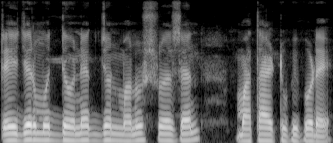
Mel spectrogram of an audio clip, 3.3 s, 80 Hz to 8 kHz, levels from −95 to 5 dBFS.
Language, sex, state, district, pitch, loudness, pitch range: Bengali, male, Assam, Hailakandi, 140 Hz, -18 LUFS, 130-145 Hz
